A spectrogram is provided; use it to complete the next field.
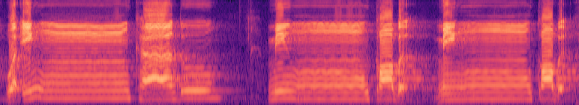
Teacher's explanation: Qof dan kaf itu pangkal lidah dalam dekat dengan tenggorokan. · Cara membacanya dengung lebih besar daripada ikhfa. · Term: ab'ad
